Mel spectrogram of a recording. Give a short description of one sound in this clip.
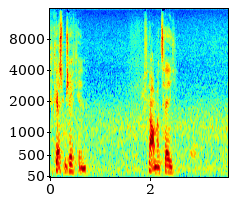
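A teenage boy speaks quietly and tensely, close by.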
